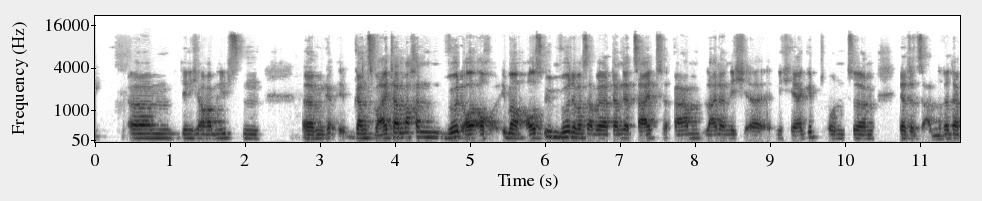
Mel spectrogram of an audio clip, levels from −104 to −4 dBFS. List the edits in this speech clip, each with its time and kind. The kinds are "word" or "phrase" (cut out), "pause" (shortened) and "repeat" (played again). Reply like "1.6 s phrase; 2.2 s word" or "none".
none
